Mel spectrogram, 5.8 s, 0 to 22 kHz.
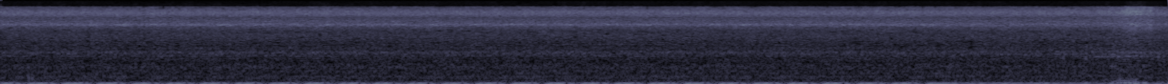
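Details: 2006 BMW 750Li (N62 engine) idling after valve cover, upper timing cover and alternator bracket gasket replacement. Deep uneven rumble lopes about twice a second with occasional stumbles; a rough idle with intermittent misfire and a returning fault code, cause unknown.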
